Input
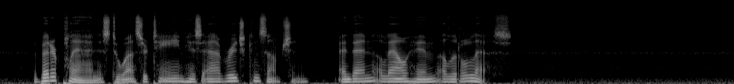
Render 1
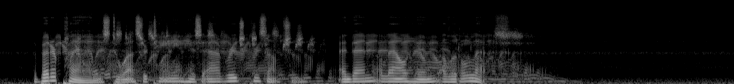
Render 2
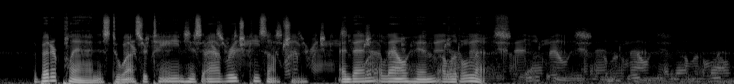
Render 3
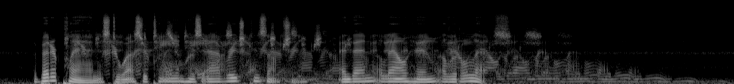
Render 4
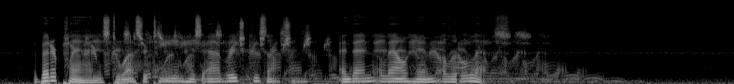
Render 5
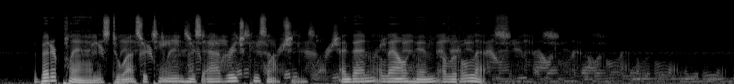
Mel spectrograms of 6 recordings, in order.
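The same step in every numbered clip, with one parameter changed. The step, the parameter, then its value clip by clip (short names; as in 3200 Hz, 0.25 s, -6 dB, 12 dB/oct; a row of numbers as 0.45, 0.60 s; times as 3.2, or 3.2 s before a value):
delay with a stepping band-pass, time: 0.123, 0.806, 0.308, 0.204, 0.483 s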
